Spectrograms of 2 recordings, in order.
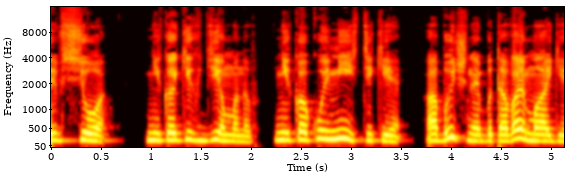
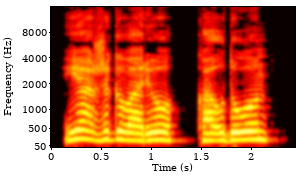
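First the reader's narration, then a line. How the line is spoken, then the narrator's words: Dejected monk. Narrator (Russian): уныло продолжил монах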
